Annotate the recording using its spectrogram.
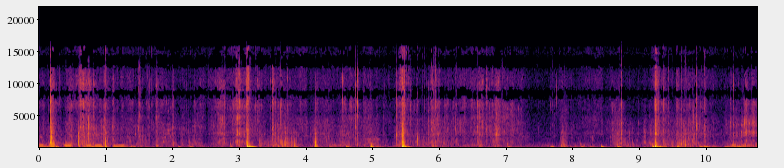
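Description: A long-handled wooden digging tool chopping into loose soil in irregular strikes a few seconds apart, the loudest about three, five and nine seconds in, with earth and dry leaves rustling between them.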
